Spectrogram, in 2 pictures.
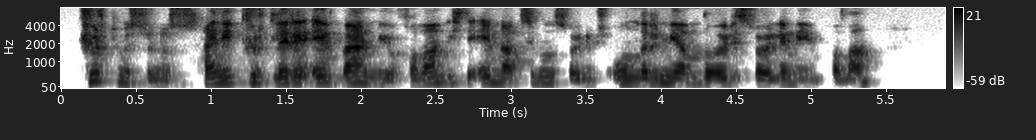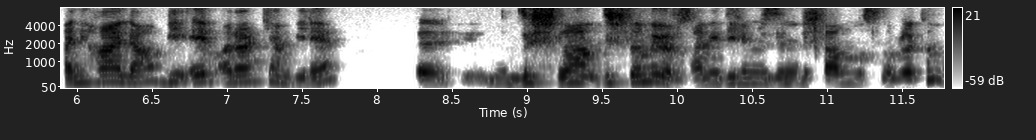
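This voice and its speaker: A woman's voice: on the high side, darkish tone. A woman in her forties from Turkey, recalling her past in an interview with a reflective, hesitant manner and many fillers. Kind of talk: personal recollection.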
